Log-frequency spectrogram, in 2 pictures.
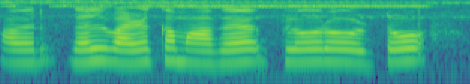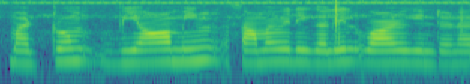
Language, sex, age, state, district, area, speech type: Tamil, female, 18-30, Tamil Nadu, Vellore, urban, read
